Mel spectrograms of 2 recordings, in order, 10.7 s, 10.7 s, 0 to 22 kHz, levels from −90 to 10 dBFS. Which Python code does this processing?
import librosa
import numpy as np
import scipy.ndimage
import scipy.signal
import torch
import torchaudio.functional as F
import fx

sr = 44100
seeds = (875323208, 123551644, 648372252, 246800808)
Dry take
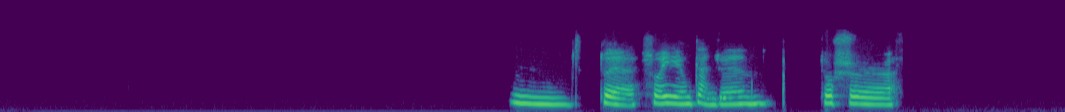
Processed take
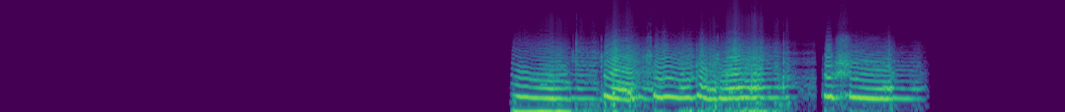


y = fx.wiener(x, sr, points=15)
y = fx.band_shelf(y, sr, hz=950.0, db=8.5, octaves=2.8)
y = fx.leveller(y, sr, passes=5)
y = fx.rider(y, sr, range_db=4, speed_s=0.5)
y = fx.air_absorb(y, sr, metres=330.0)
y = fx.rev_gated(y, sr, seeds[0], gate_ms=330, shape='rising', drr_db=10.5)
y = fx.pitch_keep_formants(y, sr, semitones=11.0)
y = fx.band_widen(y, sr, depth_pct=40)
y = y * librosa.db_to_amplitude(-6.5)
